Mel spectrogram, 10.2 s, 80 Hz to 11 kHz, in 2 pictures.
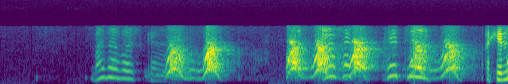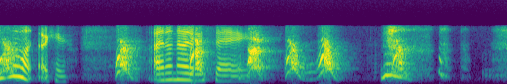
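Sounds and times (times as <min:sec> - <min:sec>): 
speech: 0:01.0 - 0:02.4, 0:03.0 - 0:09.4
dog barking: 0:01.6 - 0:05.4, 0:06.2 - 0:08.7.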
